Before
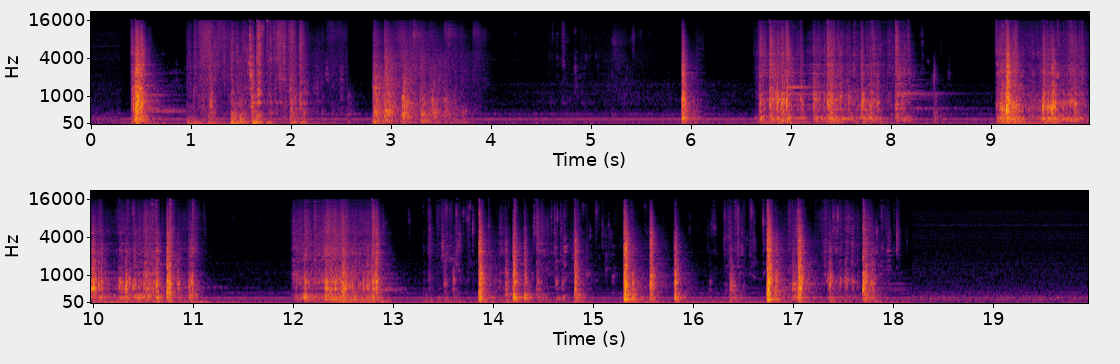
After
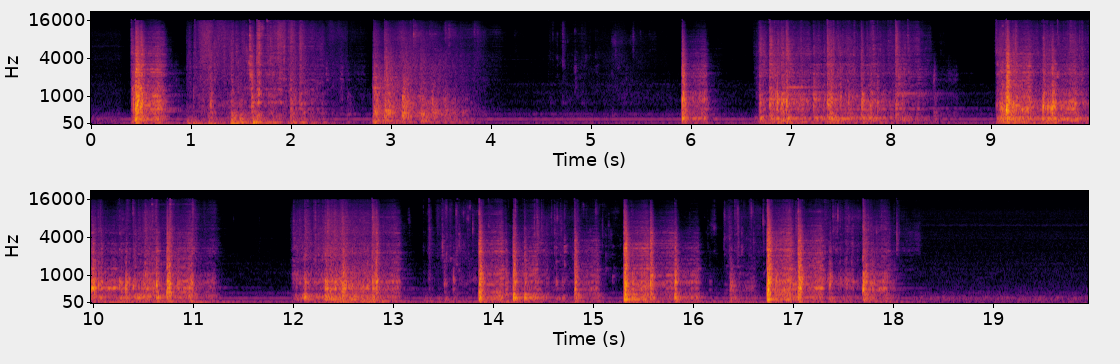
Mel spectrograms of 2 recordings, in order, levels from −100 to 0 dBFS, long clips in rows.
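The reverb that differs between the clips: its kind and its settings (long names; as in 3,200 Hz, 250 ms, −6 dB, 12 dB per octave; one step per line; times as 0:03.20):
reverb whose tail is shaped and stops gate 240 ms rising, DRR 10.5 dB
level −1 dB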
